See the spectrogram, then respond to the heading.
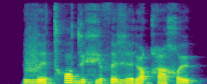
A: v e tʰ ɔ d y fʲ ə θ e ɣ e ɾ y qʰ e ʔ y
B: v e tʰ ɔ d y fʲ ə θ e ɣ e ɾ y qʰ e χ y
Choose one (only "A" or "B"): B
